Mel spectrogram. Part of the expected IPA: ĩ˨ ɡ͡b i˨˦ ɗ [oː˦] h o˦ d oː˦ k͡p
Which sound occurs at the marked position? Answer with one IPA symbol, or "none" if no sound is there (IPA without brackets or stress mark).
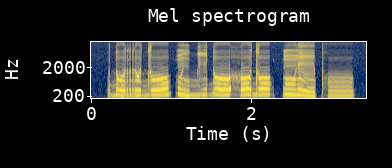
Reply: oː˦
